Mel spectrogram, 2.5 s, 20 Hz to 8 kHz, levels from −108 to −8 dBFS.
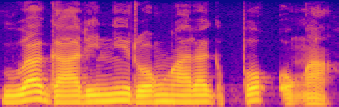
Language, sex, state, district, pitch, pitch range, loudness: Garo, male, Meghalaya, West Garo Hills, 125 Hz, 120-145 Hz, -15 LUFS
